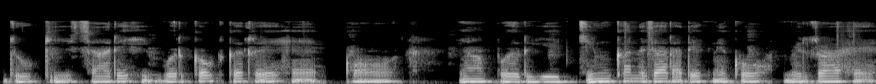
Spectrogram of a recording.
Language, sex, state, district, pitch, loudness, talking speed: Hindi, male, Himachal Pradesh, Shimla, 125 Hz, -18 LUFS, 135 wpm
